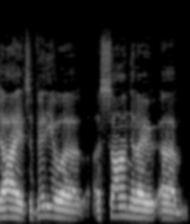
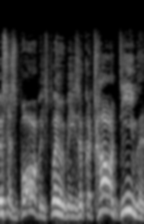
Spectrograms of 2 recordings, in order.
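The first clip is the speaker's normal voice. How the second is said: big, put-on English accent; 4 semitones higher than usual. Retelling how John introduced him to others, John's big English accent. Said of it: "with that big English accent".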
